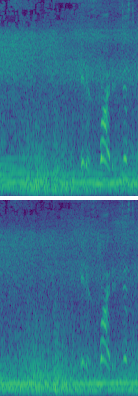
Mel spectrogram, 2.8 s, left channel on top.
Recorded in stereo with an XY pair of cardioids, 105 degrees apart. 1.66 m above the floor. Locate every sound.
1.6 s a woman speaking: 30° left; by 2.7 s 25° left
